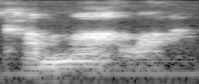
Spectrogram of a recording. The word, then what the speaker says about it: Kamala: That I think that's the way she wants it pronounced, Kamala.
